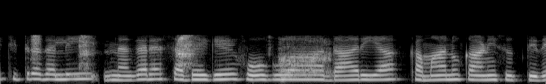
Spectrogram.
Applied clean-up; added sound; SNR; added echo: none; Dog; 10 dB; none.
